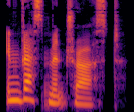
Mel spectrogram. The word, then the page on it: investment trust: American English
